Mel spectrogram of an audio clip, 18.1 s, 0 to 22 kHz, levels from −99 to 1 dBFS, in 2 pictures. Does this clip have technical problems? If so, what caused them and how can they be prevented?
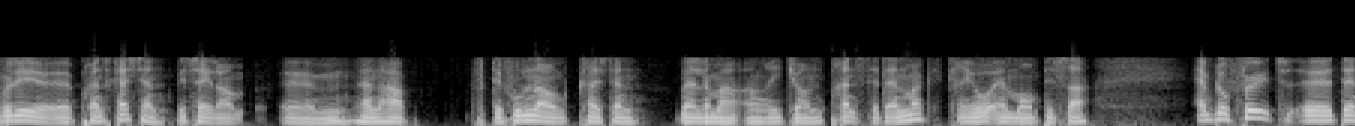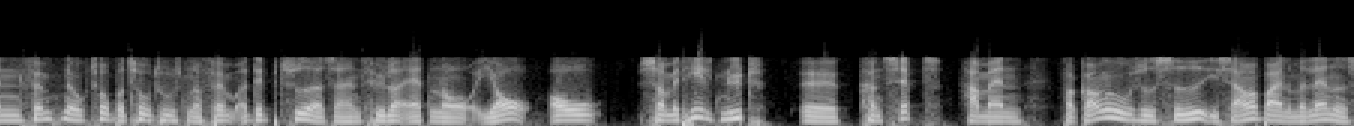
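No, this clip has no technical problems, so there is nothing to prevent.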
